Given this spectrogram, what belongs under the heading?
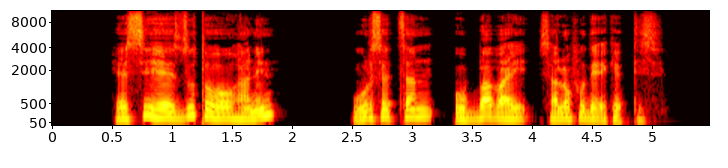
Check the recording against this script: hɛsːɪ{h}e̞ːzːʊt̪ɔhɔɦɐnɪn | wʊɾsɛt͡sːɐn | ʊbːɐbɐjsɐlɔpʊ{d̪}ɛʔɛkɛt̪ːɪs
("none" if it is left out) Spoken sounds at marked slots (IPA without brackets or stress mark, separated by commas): h, d̪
